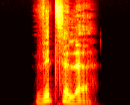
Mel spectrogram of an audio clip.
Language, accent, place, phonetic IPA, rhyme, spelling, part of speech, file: German, Germany, Berlin, [ˈvɪt͡sələ], -ɪt͡sələ, witzele, verb, De-witzele.ogg
- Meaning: inflection of witzeln: 1. first-person singular present 2. first-person plural subjunctive I 3. third-person singular subjunctive I 4. singular imperative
